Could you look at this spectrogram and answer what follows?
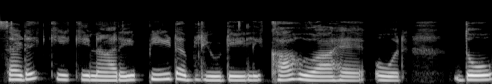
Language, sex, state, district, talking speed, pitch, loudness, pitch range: Hindi, female, Goa, North and South Goa, 120 wpm, 205 Hz, -14 LUFS, 190-220 Hz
